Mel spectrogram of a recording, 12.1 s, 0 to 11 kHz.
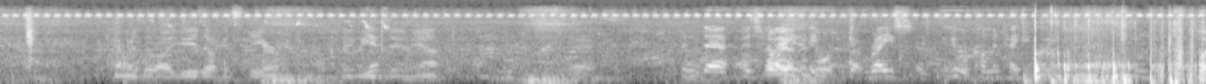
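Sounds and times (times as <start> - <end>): irregular knocks and clicks: 10.2 - 12.0.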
